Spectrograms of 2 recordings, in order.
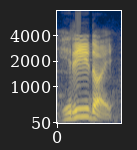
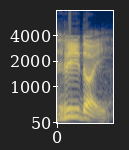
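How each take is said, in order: First: The word starts with an h before r. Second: The word starts with an h before r.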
